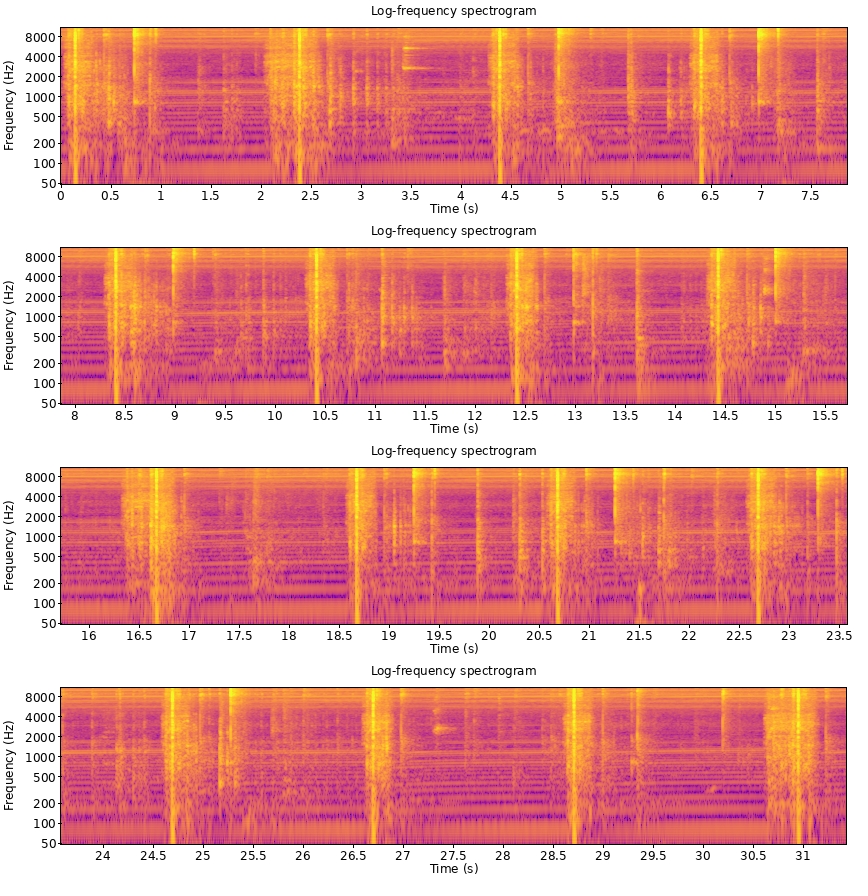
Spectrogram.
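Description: Table tennis rally against a ball-throwing robot: the ping-pong ball ticking sharply off the table and the bat over and over, the loudest tick about every two seconds with lighter ones between. A steady low hum runs underneath.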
